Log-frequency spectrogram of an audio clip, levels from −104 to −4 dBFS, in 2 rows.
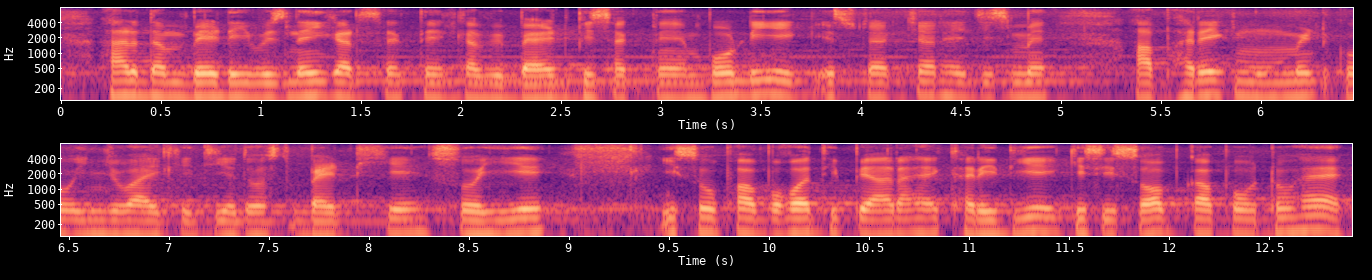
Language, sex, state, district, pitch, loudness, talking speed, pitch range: Hindi, male, Bihar, Begusarai, 130 Hz, -22 LUFS, 180 wpm, 125-130 Hz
